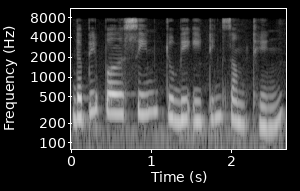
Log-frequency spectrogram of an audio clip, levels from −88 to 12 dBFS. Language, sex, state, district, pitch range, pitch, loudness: English, female, Assam, Kamrup Metropolitan, 210-275 Hz, 240 Hz, -17 LUFS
